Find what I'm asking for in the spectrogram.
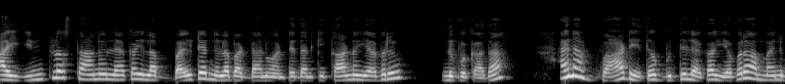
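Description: With lively intonation, someone reads aloud in a natural voice over a quiet background.

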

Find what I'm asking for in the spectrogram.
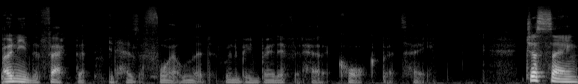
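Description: His pitch is fairly low and his tone dark and mellow, somewhat breathy. The man speaks at a moderate pace with lively intonation and big swings in loudness. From South Africa. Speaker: whisky reviewer YouTuber. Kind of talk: product review. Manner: casual, chatty. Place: home room. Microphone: lapel.

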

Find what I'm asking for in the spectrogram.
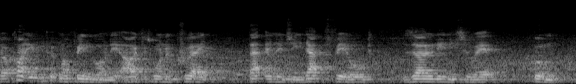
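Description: There is noticeable background noise. A man is talking. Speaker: bodybuilding coach. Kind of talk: casual motivational talk. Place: gym. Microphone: camera far.

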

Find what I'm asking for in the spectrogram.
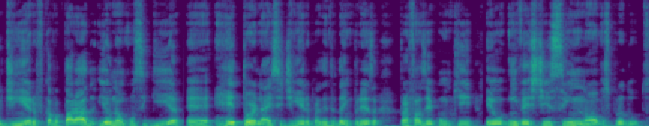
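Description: At a moderate pace, a man speaks with a fairly high pitch, a dark, mellow tone and ordinary pitch variation. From Brazil. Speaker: company founder presenting his platform. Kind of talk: promotional explainer video. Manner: informal, conversational. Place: home room. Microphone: webcam.

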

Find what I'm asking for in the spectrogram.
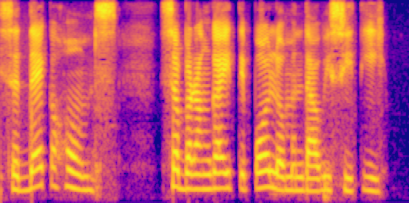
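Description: A woman speaks in a plain, everyday voice at a moderate pace with ordinary pitch variation. The recording is very clean, with a silent background and a dry, close sound with no echo. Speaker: true crime narrator. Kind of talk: true-crime narration. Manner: formal, somber storytelling; measured, polite.

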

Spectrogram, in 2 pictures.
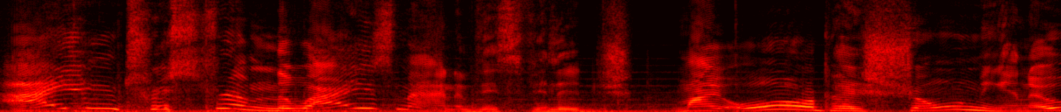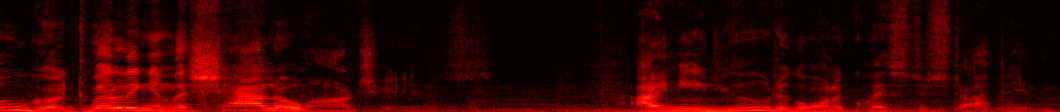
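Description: A man talks in a put-on character voice, pitched high, at a moderate pace. Clear music plays in the background. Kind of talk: grand fantasy storytelling. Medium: comedy sketch. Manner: solemn, portentous.

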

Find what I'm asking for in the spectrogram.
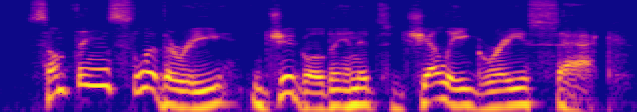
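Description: The speaker does plain reading aloud.

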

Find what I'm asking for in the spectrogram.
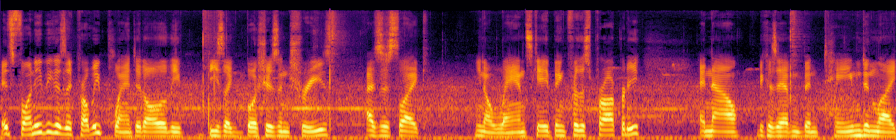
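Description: A man at a fairly quick pace, with very even loudness and ordinary pitch variation, in a dry sound with no echo over noticeable background noise. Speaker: urban explorer vlogger. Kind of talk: casual vlog chat. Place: garden. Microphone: phone near.

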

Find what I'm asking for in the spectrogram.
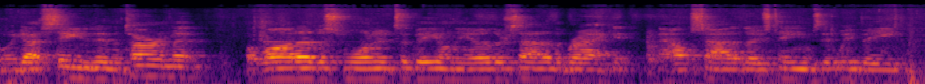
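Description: A man's monotone, flat delivery, with light background noise and audible room echo. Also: fairly quick pace. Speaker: middle school basketball coach. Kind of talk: informal remarks at meeting. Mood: proud, relaxed. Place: meeting room. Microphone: camera far.

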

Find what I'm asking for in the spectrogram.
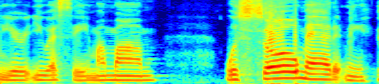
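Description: The speech moves at a very slow pace. The background stays quiet. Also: woman. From South Carolina. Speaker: gospel worship singer. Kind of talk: testimony. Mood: earnest, reflective. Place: studio. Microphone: lapel.

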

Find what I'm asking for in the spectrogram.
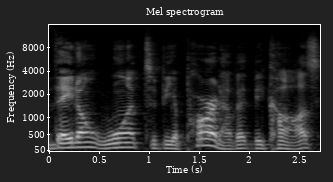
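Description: In a quiet background, a man speaks at a fairly slow pace. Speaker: minister. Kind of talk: sermon. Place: office.

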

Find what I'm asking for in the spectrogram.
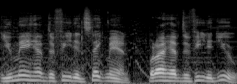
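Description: This put-on character voice sits at a middle pitch and races along at a very fast pace. Background noise is clearly audible. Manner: menacing, gloating.

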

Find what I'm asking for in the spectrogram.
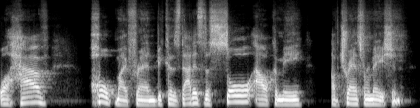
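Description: A man with an energetic tone and lively intonation, at a fairly slow pace and very even loudness, over a quiet background. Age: 40s. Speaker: podcast host and mortgage marketing coach; podcast host, mortgage marketing coach. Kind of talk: motivational coaching monologue. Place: home room. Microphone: studio mic.

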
